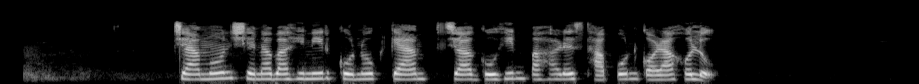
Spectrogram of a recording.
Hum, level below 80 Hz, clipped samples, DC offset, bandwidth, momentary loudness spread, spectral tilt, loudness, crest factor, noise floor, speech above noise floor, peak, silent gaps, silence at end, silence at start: none; -64 dBFS; under 0.1%; under 0.1%; 7.8 kHz; 6 LU; -0.5 dB/octave; -15 LUFS; 18 dB; -77 dBFS; 62 dB; 0 dBFS; none; 2.05 s; 1.75 s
